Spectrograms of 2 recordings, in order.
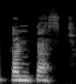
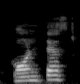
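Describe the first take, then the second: First: कंटेस्ट as kun-TEST; short uh vowel in कंटेस्ट; correct pronunciation. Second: कॉन्टेस्ट as KON-test; wrong pronunciation. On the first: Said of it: "इसको पढ़ते हैं". (कंटेस्ट, छोटा कन, फिर टेस्ट) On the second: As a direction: open O in the first syllable of कॉन्टेस्ट. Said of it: "कोई word नहीं होता". (कॉन्टेस्ट ग़लत, कॉन-टेस्ट) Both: Shown as a demonstration.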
